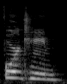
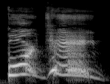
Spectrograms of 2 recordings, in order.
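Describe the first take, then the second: First: Said in the usual way. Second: Fourteen! shouted much higher and louder; shocked shout. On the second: Real, not acted. Vlogger shouting her cuss-word total of fourteen in disbelief.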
